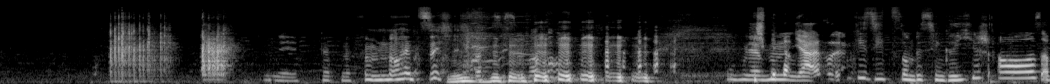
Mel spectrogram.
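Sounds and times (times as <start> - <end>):
dice clattering and rattling: 1.1 - 2.4
speech: 2.6 - 10.4
laughter: 4.5 - 7.0.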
